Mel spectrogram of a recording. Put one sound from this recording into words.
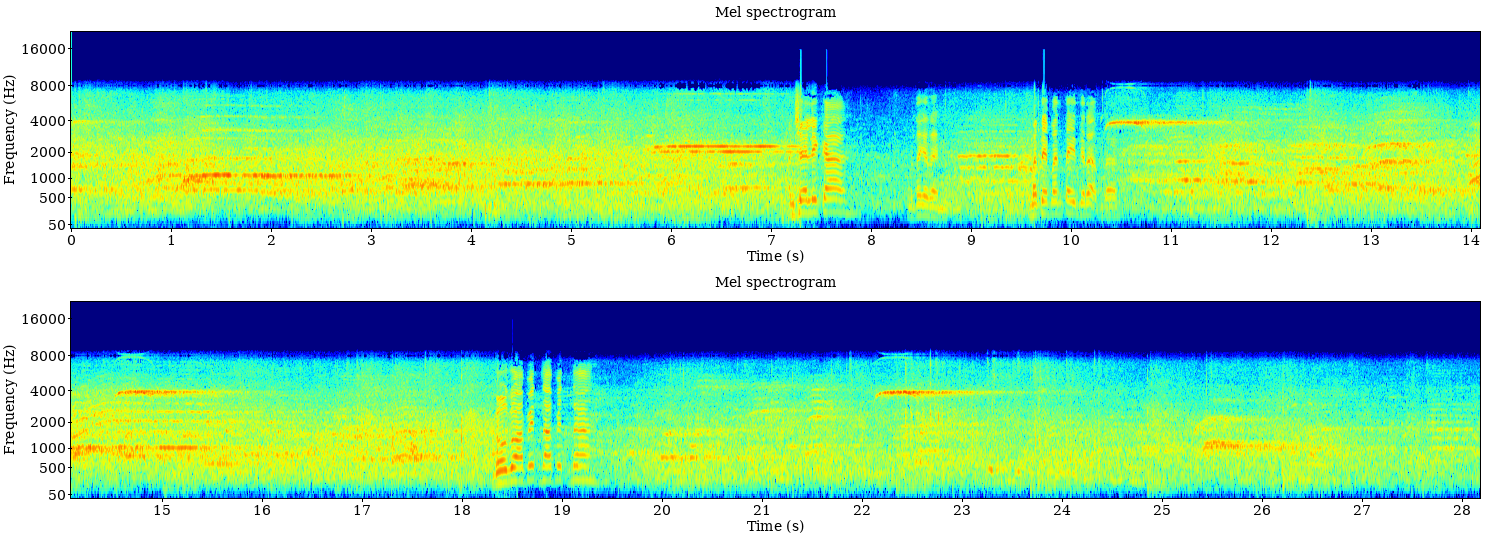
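A crowd of young people chatters and shouts in a large echoing hall.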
